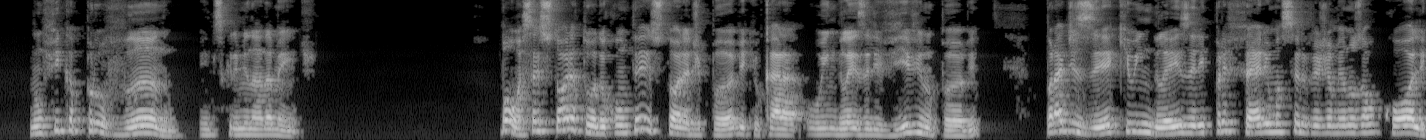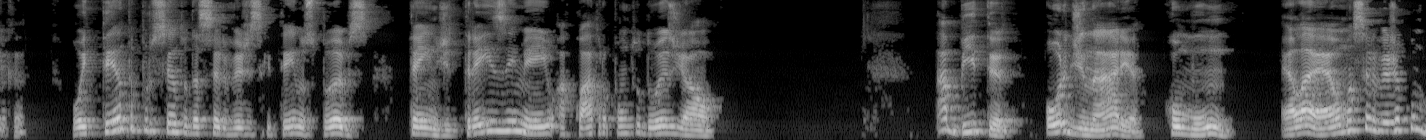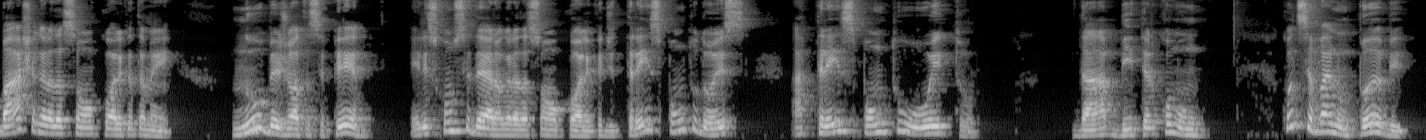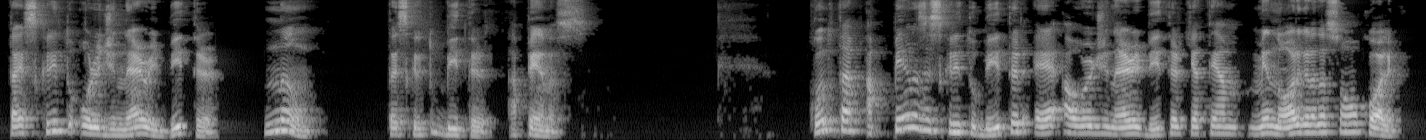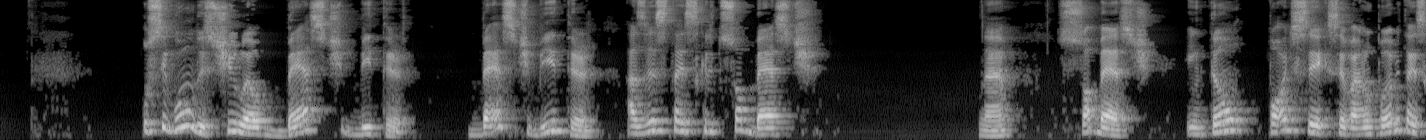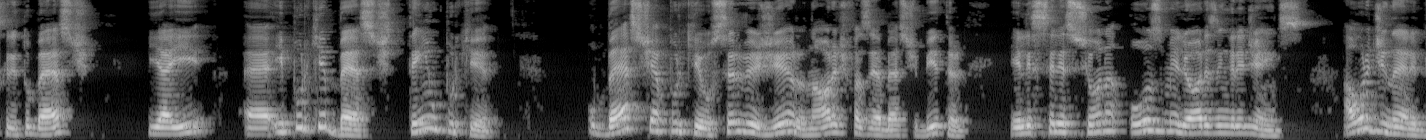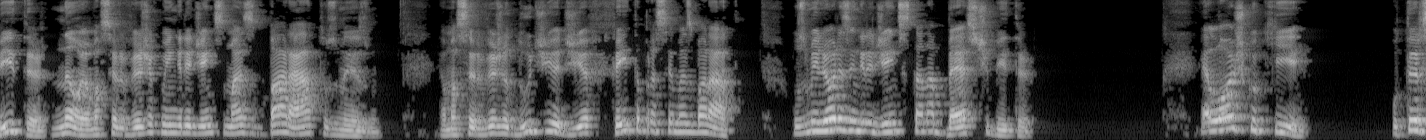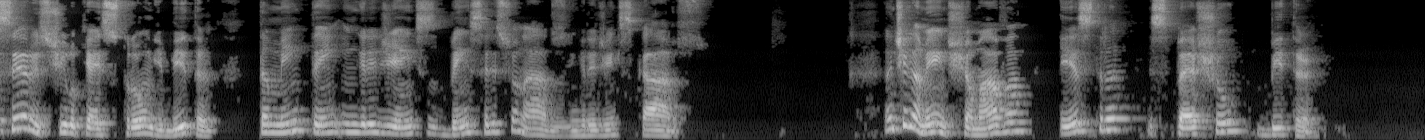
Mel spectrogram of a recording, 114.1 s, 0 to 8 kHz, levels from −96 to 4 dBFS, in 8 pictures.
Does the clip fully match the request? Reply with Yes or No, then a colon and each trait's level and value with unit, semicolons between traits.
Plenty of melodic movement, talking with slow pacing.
Yes: wide, 7.0 semitones; slow, 115 wpm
